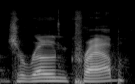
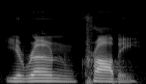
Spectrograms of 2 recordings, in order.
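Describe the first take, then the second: First: The name is read with English spelling sounds. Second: The name is said with Dutch-style sounds. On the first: "I'm just going to read it how it looks" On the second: "I looked up on Google how to pronounce his name"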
